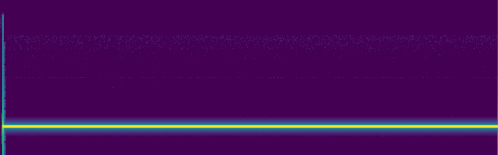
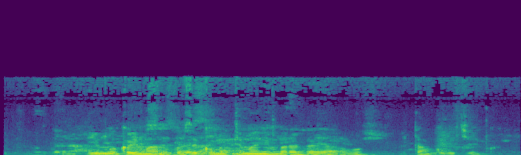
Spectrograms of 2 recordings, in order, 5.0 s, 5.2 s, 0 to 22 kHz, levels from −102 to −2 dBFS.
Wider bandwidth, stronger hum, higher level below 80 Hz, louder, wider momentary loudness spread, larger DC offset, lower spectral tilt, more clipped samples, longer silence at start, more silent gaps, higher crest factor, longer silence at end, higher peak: second, 5 kHz vs 11.5 kHz; neither; second, -78 dBFS vs -48 dBFS; first, 0 LUFS vs -17 LUFS; second, 0 LU vs 18 LU; neither; second, 3.5 dB/octave vs -8 dB/octave; neither; second, 0 s vs 0.35 s; neither; second, 4 dB vs 16 dB; second, 0 s vs 0.4 s; about the same, 0 dBFS vs -2 dBFS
